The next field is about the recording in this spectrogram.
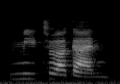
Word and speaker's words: Michoacán: Eu não sei se assim se pronuncia, então vou deixar aqui a pronúncia correta segundo o Google. – Michoacán.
